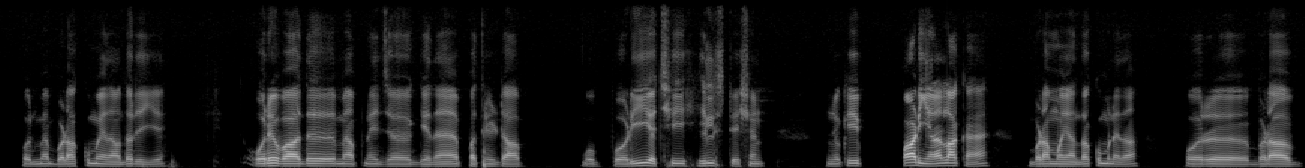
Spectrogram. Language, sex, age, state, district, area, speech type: Dogri, male, 30-45, Jammu and Kashmir, Jammu, rural, spontaneous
